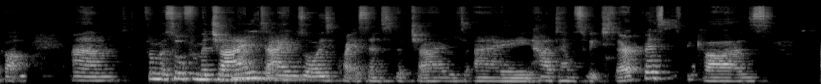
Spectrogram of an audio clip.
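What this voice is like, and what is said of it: Slight Irish accent. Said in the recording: “I'm from Ireland. ... Sounds a bit Irish, doesn't it?”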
